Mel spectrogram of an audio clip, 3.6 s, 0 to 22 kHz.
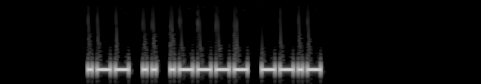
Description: Morse code, heard as a keyed tone, about 36 wpm, 700 Hz. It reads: WI1Q
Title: USA Call Signs - 4 Characters - 3x Character Spacing - 35wpm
